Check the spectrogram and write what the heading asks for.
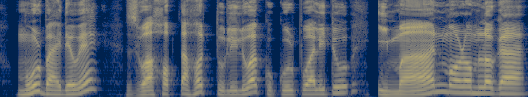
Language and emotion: Assamese, happy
